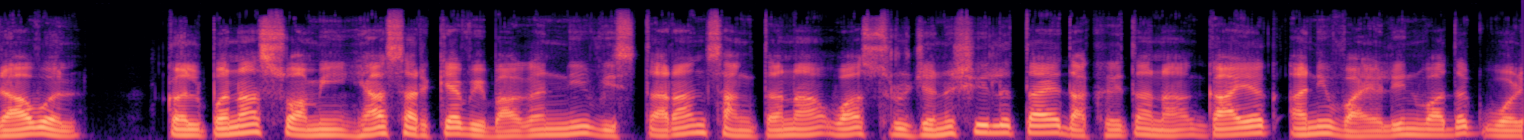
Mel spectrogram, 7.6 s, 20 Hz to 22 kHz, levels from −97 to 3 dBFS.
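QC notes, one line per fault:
6.10–7.62 s, block size mismatch (truncated): one stage writes blocks longer than the next stage reads, so the tail of each block is dropped. Each cut leaves a seam, heard as a buzz near 46.9 Hz, which fits 1024-sample blocks, while timing and pitch stay unchanged.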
